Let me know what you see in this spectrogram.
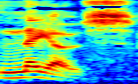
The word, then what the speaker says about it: naos: If you look at the outline there, there's a word, and it's supposed to, there should be a tick mark over the O there, and it's pronounced naos.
